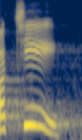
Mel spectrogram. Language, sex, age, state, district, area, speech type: Maithili, female, 30-45, Bihar, Purnia, rural, read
